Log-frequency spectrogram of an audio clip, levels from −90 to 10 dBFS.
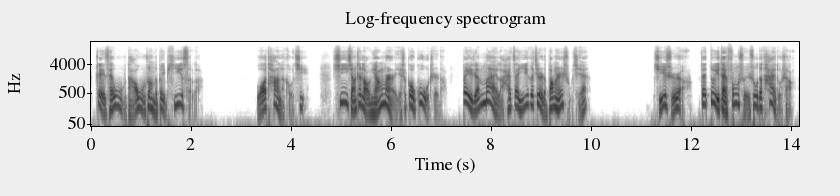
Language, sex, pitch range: Chinese, male, 160-220 Hz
